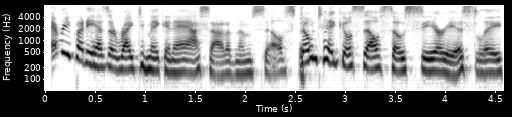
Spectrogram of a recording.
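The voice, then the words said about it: Imitates another person's voice. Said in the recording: “you sound a lot like Ruth Gordon. That's a good impression.”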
